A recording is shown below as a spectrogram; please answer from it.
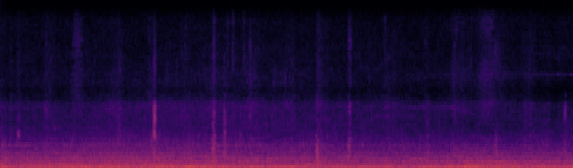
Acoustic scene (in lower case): street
